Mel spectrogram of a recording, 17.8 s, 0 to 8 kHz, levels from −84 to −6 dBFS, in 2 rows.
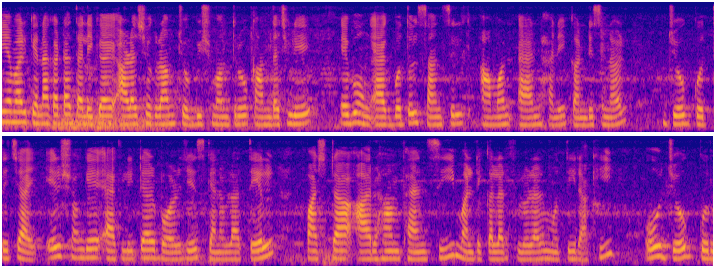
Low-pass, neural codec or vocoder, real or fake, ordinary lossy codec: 7.2 kHz; none; real; none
